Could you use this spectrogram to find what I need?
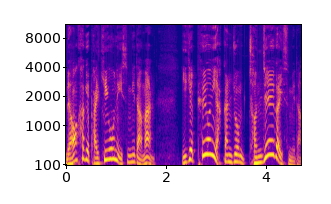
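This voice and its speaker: Recorded very cleanly with a silent background, a man's voice swings very widely in pitch. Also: dry, close sound with no echo. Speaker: journalist. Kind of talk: radio news briefing. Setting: studio.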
